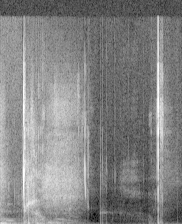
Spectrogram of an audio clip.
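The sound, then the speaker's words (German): Quiet chewing of a crunchy snack that also sticks to the teeth: a few sharp crisp crunches spaced irregularly, with soft wet mouth sounds and brief silences between them. “Und vor allem, das knuspert nicht nur, sondern das klebt dann auch noch so an deinen Zähnen und dann mhm.”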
